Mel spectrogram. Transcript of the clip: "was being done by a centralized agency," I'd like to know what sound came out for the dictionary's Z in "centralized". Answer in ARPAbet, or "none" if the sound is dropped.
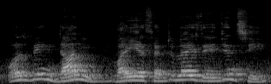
Z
